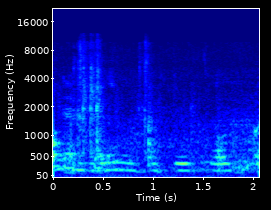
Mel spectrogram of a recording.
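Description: Faint low cooing of a bird in the background, two short calls in the second half, in a pause between a man's sentences.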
